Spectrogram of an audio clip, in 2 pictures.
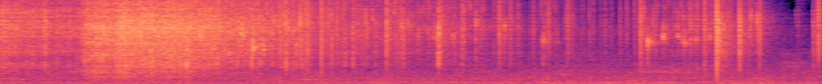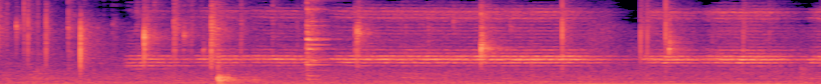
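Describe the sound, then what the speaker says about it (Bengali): Oil heats in a wok with a light, crackling sizzle, while scattered metallic clinks of utensils and pans ring out over a steady background hum. "কড়াইয়ে তেল দিয়ে দিলাম"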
